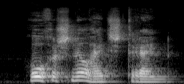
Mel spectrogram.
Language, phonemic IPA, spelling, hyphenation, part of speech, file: Dutch, /ɦoː.ɣəˈsnɛl.ɦɛi̯tsˌtrɛi̯n/, hogesnelheidstrein, ho‧ge‧snel‧heids‧trein, noun, Nl-hogesnelheidstrein.ogg
- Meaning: high-speed train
